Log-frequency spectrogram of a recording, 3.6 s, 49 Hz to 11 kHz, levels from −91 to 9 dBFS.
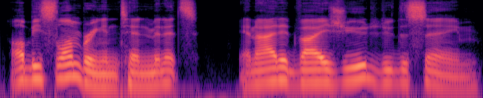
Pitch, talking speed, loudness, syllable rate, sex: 110 Hz, 230 wpm, -20 LUFS, 6.3 syllables/s, male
